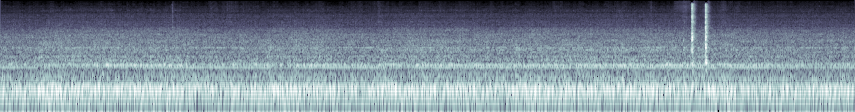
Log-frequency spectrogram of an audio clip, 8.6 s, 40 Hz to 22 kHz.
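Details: John Deere 8420 tractor after rebuilding SCV number two, where a spring had likely caught inside: even low diesel idle with a steady faint whine and no pump strain. The hydraulic pump no longer stays engaged with the valves in neutral.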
